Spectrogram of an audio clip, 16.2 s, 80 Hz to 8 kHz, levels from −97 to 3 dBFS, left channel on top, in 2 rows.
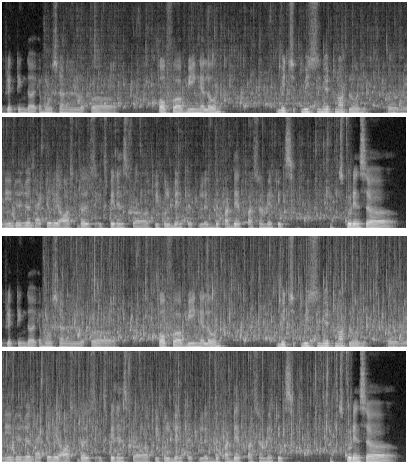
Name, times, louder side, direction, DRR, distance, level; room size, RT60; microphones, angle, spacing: voice 1, 0.0-2.3 3.1-4.4 5.5-7.3 7.6-13.9 14.8-16.0, right 1 dB, 5° right, 0.4 m, -23 dB
sound 1, 0.8-15.1, right 6 dB, 50° right, 1.0 m, -34 dB
9.5 x 6.2 x 5.3 m
head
